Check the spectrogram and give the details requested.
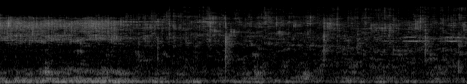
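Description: Sliced onions and soaked cashews sizzling in hot oil in a nonstick pan while a wooden spatula stirs them, with a few light scrapes and taps of the spatula. The hiss is strongest in the first second or so, then eases.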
